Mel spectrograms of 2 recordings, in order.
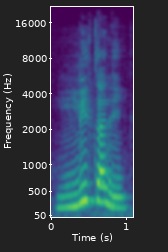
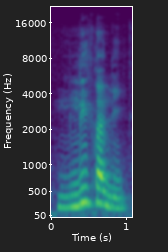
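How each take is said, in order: No difference in how they are said.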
